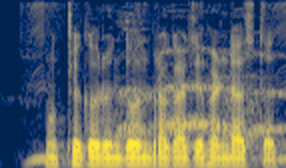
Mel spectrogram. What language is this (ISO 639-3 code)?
mar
